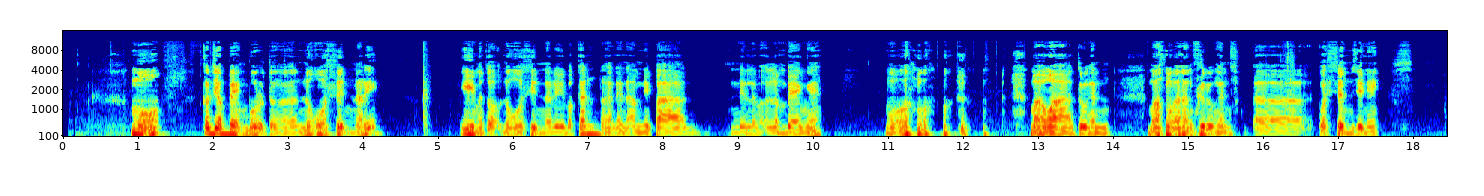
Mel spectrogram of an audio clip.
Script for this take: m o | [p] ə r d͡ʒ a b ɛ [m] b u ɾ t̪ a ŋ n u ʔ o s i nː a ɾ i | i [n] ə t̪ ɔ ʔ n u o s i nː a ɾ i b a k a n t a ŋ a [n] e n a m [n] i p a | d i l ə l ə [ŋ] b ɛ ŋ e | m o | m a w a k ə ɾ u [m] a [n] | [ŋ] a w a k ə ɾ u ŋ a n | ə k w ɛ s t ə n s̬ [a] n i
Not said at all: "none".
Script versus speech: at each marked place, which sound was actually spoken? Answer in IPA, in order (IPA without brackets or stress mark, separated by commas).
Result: k, ŋ, m, n, n, m, ŋ, n, m, i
